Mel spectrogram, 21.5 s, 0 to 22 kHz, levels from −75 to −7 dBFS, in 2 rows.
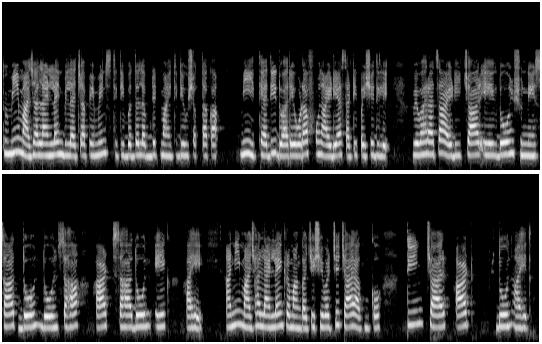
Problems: background sounds at intervals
